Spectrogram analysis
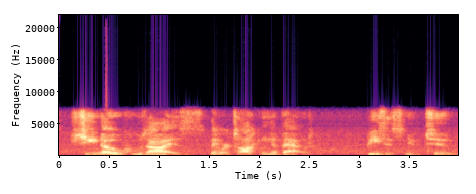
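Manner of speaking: ordinary delivery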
